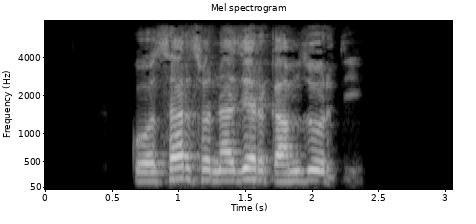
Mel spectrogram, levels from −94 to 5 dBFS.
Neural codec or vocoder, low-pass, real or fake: none; 7.2 kHz; real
